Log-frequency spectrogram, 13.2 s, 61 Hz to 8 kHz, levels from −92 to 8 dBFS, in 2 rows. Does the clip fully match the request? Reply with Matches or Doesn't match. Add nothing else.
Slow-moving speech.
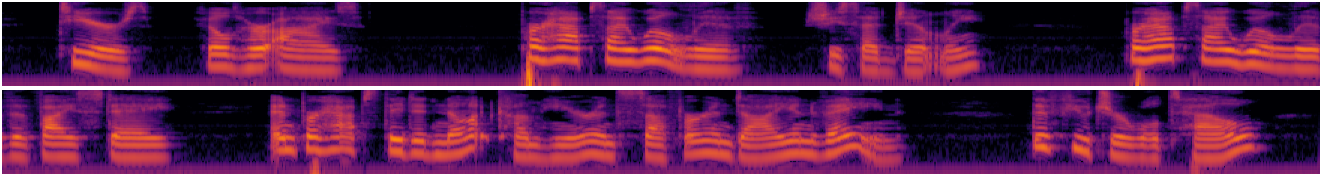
Doesn't match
